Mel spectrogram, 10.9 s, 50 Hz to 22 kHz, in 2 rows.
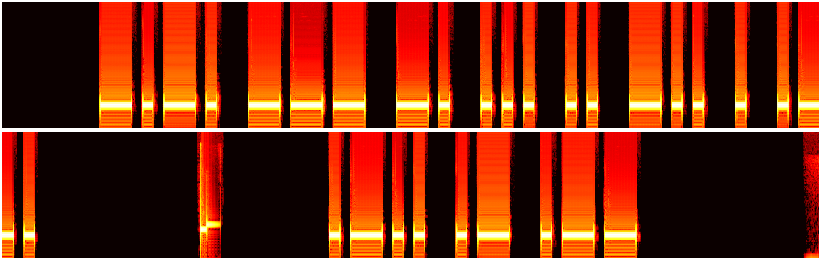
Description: Morse code, heard as a keyed tone, about 17 wpm, 700 Hz. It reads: CONSIDER LAW
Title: Sentences from Top 600 Words - New Word Drill - 17wpm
